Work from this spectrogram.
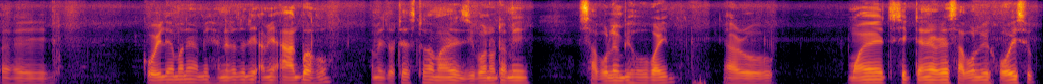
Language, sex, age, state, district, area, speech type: Assamese, male, 30-45, Assam, Charaideo, rural, spontaneous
